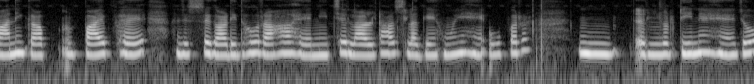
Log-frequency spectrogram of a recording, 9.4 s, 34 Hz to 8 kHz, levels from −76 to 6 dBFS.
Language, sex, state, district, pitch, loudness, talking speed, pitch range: Hindi, female, Uttar Pradesh, Varanasi, 240 Hz, -15 LUFS, 135 wpm, 230-255 Hz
